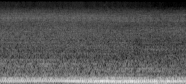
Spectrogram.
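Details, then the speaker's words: 1989 Jeep Cherokee XJ Renix 4.0L on a very cold start: steady fast idle around 2,000–2,500 rpm for 30 seconds to a minute before dropping; cleaning didn't fix it, idle air control valve suspected and replaced. "and yep so the Cherokee does do this when it's really cold out it idles super high"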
